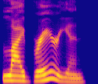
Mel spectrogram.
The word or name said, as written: librarian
